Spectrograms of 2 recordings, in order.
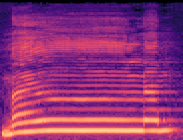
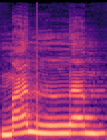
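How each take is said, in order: First: The n is held with a nasal hum. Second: The n merges fully into the l. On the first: The speaker calls it wrong. "এখানে যদি আমরা এভাবে পড়ি মাল্লাম, ভুল হবে" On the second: The speaker calls it right. "উচ্চারণে আর গুন্না করলাম"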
